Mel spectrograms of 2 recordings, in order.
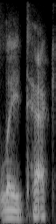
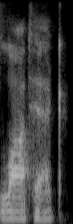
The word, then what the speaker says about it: LaTeX: latch l l aex looks like latex but it's pronounced latch usually or sometimes it's pronounced latch I've never been quite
